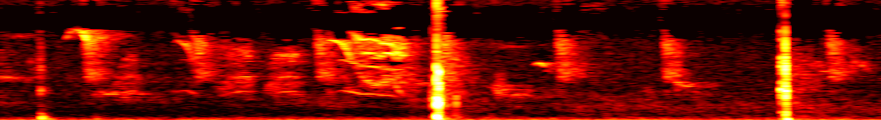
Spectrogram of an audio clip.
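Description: Birds chirping faintly over a steady outdoor background, with one sharp smack about two seconds in and a smaller one near the end.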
